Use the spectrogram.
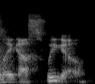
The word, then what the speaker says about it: Lake Oswego: There's only one thing I feel like we can teach to you, and that is that we pronounce it Lake Oswego.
